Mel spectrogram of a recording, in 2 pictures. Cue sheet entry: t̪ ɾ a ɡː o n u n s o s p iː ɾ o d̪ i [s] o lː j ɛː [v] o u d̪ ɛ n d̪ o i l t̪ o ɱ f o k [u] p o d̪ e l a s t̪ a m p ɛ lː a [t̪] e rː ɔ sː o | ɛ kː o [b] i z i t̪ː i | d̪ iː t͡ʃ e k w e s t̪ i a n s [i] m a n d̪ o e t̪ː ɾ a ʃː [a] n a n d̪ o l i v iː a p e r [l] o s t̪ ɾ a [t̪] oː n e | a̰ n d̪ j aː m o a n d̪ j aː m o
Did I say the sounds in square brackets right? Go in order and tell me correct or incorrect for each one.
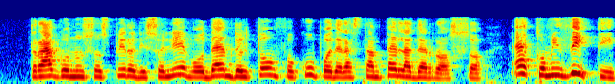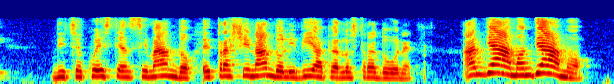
correct, correct, incorrect: uː, incorrect: d̪, incorrect: m, correct, incorrect: i, correct, incorrect: d̪

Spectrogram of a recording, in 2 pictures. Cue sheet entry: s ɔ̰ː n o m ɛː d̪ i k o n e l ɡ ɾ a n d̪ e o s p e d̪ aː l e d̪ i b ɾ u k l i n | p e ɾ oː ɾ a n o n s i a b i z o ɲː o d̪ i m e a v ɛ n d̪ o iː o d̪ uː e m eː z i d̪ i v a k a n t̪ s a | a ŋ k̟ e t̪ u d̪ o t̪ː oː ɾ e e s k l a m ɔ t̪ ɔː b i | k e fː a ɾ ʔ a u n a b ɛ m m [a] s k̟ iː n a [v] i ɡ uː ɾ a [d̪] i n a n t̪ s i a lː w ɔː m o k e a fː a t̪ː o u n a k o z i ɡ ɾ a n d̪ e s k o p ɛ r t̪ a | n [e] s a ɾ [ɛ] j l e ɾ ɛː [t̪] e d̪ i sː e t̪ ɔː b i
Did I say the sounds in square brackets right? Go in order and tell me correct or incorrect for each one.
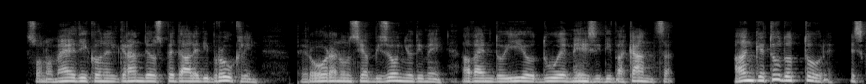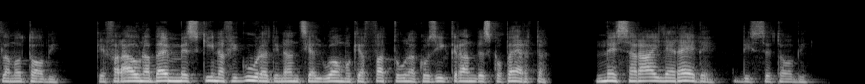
incorrect: e, incorrect: f, correct, correct, incorrect: a, incorrect: d̪

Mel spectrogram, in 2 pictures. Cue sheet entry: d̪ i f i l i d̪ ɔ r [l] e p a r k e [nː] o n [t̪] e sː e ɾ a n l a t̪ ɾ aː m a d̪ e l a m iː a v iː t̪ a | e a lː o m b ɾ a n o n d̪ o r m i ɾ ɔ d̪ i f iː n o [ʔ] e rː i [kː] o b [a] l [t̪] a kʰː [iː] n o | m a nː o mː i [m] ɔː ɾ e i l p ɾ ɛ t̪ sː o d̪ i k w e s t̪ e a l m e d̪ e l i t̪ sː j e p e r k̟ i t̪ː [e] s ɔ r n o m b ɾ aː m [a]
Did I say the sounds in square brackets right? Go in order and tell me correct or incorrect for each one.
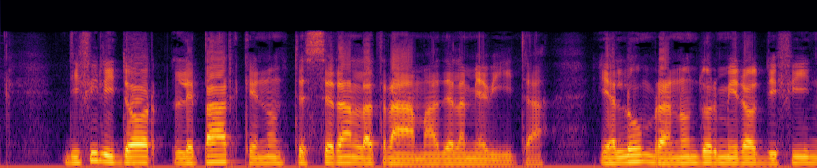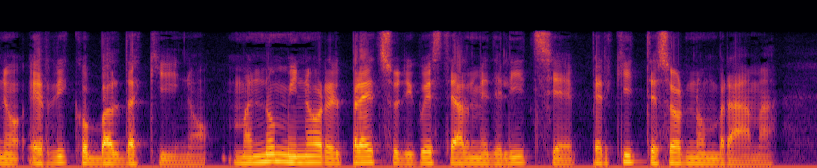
correct, incorrect: n, correct, correct, correct, correct, incorrect: d̪, correct, incorrect: n, correct, correct

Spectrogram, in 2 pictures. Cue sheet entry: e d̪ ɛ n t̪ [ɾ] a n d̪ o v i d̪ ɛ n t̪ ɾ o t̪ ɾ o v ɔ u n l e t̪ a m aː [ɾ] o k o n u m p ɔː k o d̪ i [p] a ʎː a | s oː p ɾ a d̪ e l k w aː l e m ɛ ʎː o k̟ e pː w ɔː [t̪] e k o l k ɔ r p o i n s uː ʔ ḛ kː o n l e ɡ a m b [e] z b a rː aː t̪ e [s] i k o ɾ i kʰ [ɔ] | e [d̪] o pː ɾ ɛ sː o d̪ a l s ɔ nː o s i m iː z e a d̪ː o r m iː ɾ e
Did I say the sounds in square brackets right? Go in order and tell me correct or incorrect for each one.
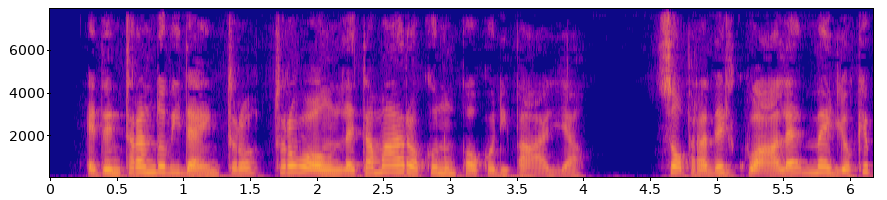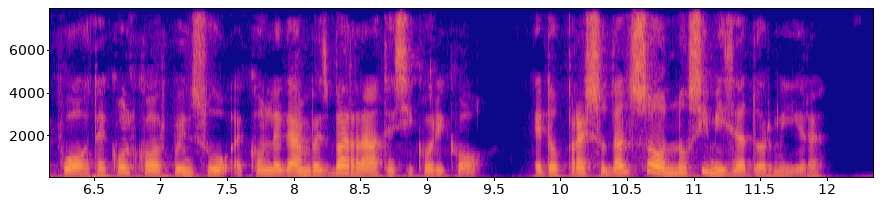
correct, correct, correct, correct, correct, correct, correct, correct

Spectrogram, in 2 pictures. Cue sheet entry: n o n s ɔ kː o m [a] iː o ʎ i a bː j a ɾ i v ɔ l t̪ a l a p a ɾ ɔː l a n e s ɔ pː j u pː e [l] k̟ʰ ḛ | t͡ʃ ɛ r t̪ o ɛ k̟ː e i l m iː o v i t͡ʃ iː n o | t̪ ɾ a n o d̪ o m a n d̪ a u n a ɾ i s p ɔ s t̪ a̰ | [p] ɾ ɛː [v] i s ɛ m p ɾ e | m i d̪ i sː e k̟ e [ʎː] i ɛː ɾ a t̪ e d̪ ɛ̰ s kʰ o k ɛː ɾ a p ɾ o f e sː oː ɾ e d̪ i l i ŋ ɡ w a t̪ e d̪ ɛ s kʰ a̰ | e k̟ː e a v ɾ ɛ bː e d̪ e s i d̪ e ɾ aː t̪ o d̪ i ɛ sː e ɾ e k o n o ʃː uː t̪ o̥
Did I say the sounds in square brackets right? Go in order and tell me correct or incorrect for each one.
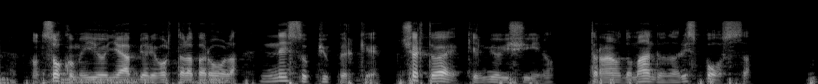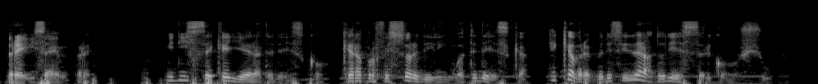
incorrect: e, incorrect: r, incorrect: b, correct, correct

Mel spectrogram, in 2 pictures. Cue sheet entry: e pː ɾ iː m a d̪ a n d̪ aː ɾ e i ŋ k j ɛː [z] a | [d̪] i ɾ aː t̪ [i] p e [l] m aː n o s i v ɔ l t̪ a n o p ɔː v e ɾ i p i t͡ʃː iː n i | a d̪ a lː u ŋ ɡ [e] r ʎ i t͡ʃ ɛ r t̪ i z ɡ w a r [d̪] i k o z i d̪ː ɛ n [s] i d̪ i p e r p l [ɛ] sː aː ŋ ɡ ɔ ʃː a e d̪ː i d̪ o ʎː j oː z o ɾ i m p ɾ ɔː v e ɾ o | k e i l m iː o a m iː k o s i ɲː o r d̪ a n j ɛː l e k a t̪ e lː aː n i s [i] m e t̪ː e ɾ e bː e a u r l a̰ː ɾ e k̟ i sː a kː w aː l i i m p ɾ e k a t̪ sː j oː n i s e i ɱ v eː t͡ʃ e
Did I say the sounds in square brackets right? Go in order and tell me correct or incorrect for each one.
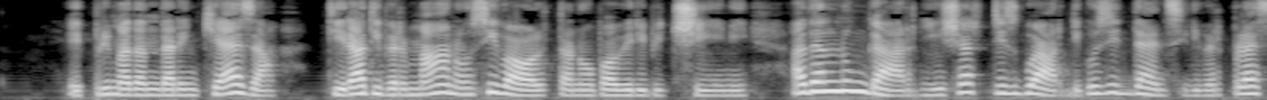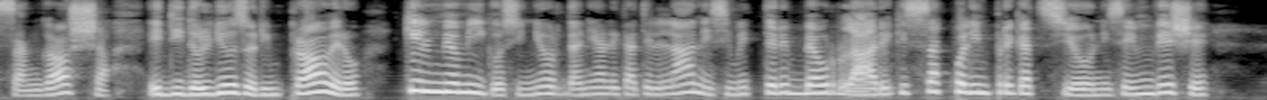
correct, incorrect: t̪, correct, incorrect: r, incorrect: a, correct, correct, correct, correct

